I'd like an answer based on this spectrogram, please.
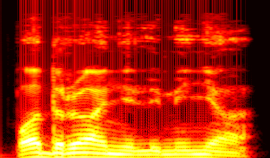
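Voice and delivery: low, tired dragon voice; sighing, weary. A narrator's reading. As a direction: break bad news with a sigh. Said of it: "вздохнул он".

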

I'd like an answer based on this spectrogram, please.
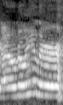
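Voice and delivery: high, loud, drawn-out mock wail; gleefully hammed-up protest; retold giddy cluelessness. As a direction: whoop it out, stretching the words. Retelling own gleeful clueless reply.

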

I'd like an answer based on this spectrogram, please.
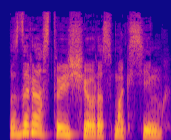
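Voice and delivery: high, languid seductive greeting. A narrator's reading. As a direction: draw it out, seductive. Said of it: "томным голосом произнесла Анфиса".

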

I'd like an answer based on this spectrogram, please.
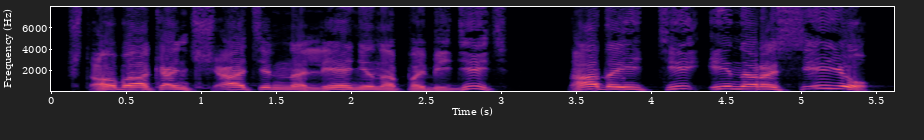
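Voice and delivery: high, loud, rising to a cry; rally the crowd to march; shouted oratory. A narrator's reading. Orator urging the crowd toward Russia, shouting. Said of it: "выкрикнул оратор".

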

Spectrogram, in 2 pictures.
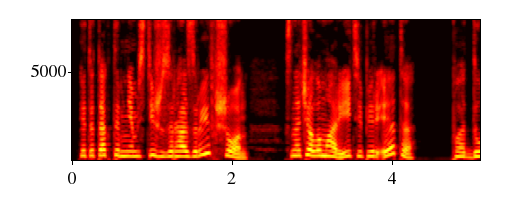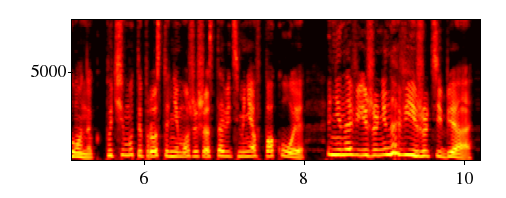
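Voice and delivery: громкий крик со срывом голоса; кричи сквозь подступающие слёзы; breaking furious scream. A narrator's reading. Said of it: "Голос сорвался". (голос срывается от крика)

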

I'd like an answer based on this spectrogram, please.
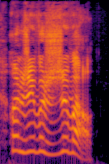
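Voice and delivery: high mocking dwarf voice; cackling dwarf. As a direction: sneer it like a gleeful little dwarf. (насмешливый голос карлика)

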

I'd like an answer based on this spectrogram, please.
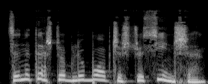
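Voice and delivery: high, shouted confession. A narrator's reading. Marla calling to the narrator, shouting. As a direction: call it across the roof. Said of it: "кричить Марла".

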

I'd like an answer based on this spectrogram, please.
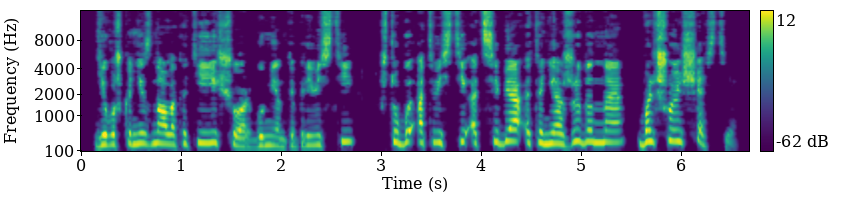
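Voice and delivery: ordinary delivery, nothing marked

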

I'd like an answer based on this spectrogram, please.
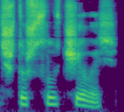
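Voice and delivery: ordinary delivery

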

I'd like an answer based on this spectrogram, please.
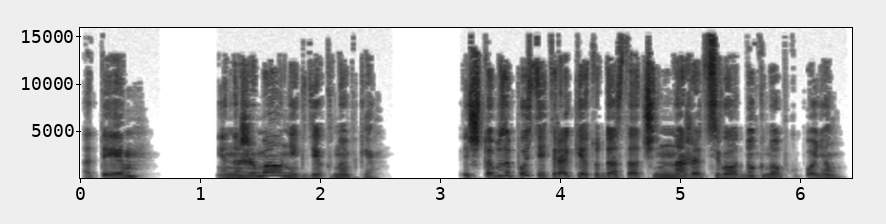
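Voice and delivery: high, pressing character voice; high-voiced storybook interrogator; suspicious Незнайка. Character interrogates his friend.

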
